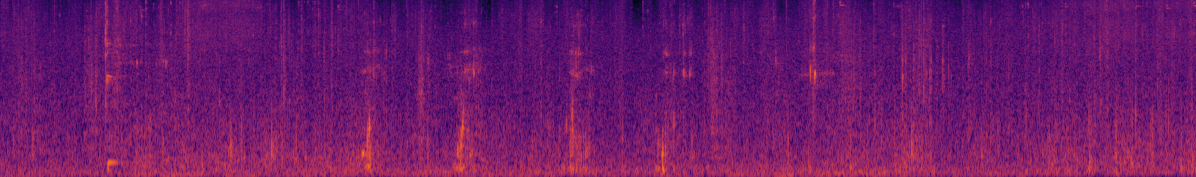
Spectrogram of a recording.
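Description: Footsteps swish softly through tall grass.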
